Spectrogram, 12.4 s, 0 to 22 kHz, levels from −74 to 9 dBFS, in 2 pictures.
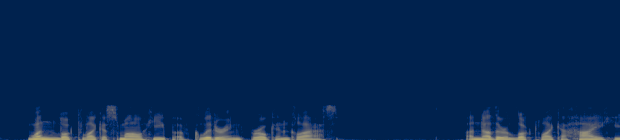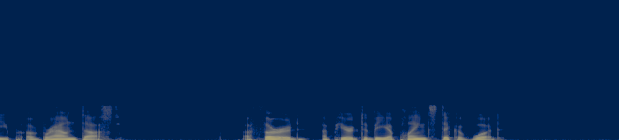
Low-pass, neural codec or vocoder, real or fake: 5.4 kHz; codec, 16 kHz, 4.8 kbps, FACodec; fake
